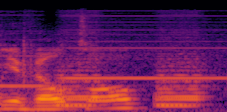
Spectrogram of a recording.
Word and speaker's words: Yveltal: I don't know how to pronounce its name. Yveltal?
